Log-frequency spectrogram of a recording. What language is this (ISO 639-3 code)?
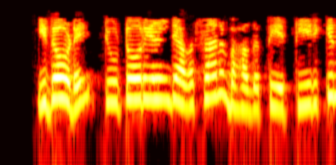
mal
